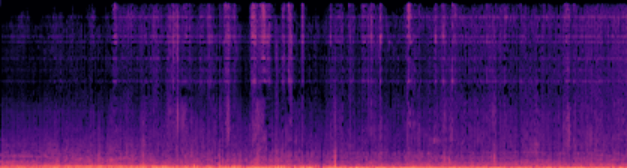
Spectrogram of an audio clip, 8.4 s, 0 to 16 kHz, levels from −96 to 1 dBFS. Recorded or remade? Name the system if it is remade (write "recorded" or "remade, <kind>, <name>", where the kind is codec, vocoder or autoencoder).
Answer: remade, vocoder, BigVGAN v2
